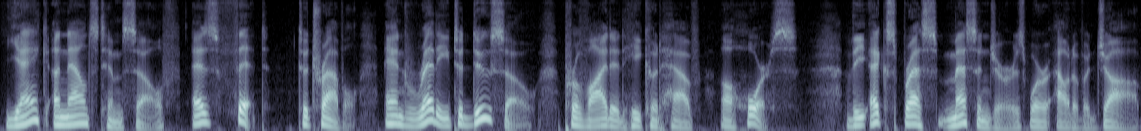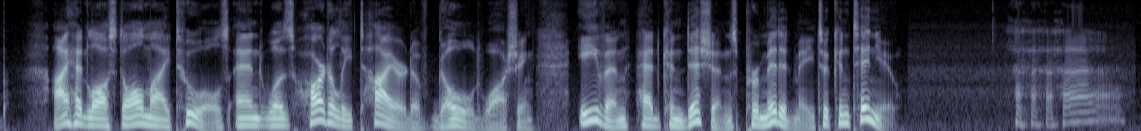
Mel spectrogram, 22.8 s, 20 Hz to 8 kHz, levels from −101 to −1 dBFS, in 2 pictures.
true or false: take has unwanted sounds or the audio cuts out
true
